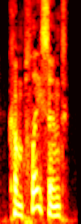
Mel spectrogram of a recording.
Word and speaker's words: complaisant: Complacent, with a Z sound in the final syllable, means inclined to please, gracious, obliging, courteous, affable, urbane. It has a positive connotation.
